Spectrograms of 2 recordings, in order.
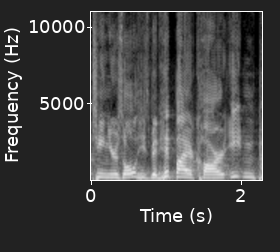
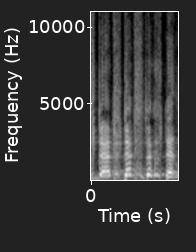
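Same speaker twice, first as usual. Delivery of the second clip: higher, choked calling of Dad; imitating crying son; 9 semitones higher than usual. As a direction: mimic a sobbing boy who can't get words out. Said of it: "trying to speak through the tears".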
